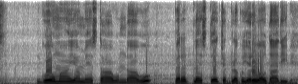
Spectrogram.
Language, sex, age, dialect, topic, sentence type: Telugu, male, 18-24, Southern, agriculture, statement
